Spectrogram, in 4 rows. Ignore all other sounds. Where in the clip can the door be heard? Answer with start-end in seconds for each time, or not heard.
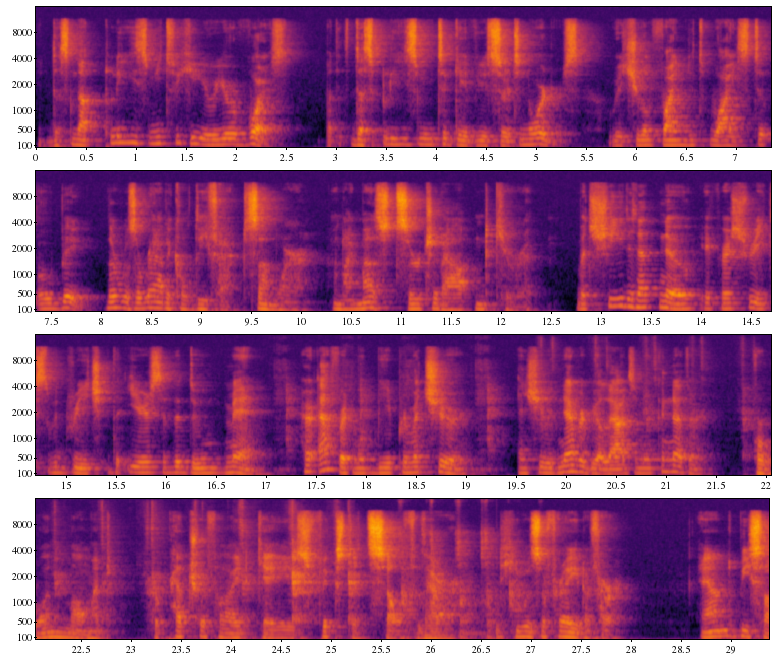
not heard.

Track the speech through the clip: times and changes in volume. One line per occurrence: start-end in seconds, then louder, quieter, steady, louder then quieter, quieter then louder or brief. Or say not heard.
0.0-29.3 steady.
